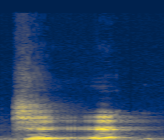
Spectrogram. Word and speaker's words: 只: Okay, Our next character first has a 八, and then on top of 八, put a 口 That is "zhi3" 只's meaning is only, or merely.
